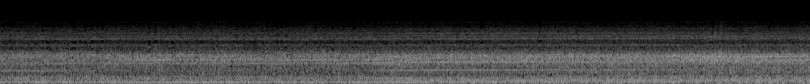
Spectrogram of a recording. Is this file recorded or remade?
remade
